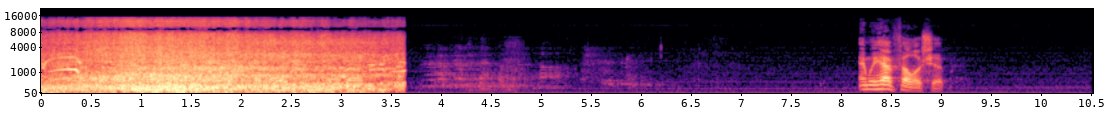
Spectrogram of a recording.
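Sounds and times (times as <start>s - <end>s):
surf washing onto a shore: 0.0s - 3.7s
wind: 0.0s - 3.7s
laughter: 0.9s - 6.1s
speech: 8.2s - 9.2s.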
